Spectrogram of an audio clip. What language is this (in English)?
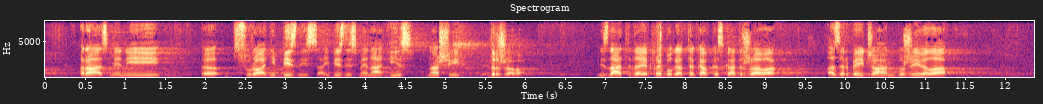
Serbian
